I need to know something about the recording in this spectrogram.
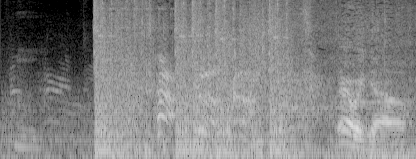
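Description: A machine gun fires a burst of shots.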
